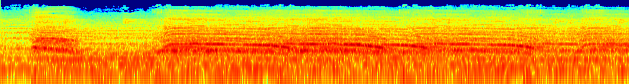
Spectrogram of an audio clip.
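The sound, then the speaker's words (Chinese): An army of Israelite soldiers shouts together at Jericho in a loud, sustained roar, many voices yelling with rising and falling pitch; the din swells after a couple of seconds and holds steady to the end. “”而跟随其后的以色列人开始大声呼喊。”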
